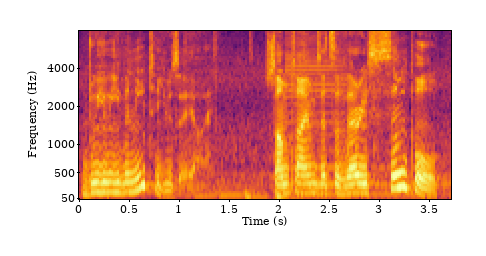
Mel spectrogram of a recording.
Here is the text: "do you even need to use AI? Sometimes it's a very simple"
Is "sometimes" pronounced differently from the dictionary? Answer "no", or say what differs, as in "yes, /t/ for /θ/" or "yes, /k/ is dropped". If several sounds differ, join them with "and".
no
